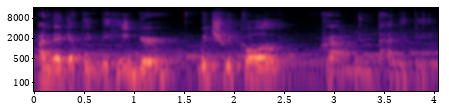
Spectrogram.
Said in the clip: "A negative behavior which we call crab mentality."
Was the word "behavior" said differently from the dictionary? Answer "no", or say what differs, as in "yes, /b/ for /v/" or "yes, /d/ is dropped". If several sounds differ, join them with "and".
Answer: yes, /b/ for /v/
